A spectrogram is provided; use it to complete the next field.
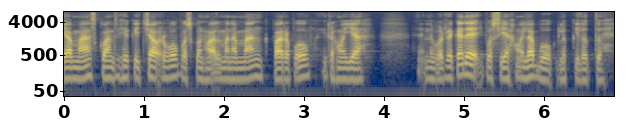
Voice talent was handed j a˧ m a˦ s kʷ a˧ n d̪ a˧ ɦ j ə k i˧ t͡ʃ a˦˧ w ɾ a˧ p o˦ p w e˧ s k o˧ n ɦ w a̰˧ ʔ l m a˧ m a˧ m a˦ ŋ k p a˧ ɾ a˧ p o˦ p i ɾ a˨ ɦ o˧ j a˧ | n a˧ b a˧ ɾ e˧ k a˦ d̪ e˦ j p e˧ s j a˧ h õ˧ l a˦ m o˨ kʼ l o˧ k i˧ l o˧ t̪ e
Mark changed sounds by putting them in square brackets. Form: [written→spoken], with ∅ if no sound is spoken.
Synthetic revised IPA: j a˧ m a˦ s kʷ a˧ n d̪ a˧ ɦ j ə k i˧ t͡ʃ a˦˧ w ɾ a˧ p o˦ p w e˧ s k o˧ n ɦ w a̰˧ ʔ l m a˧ [m→n] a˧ m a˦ ŋ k p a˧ ɾ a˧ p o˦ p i ɾ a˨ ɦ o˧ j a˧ | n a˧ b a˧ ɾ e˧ k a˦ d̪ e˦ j p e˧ s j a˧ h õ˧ l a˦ [m→b] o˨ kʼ l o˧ k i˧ l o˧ t̪ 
